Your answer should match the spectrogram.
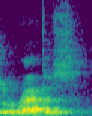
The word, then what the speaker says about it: Aratus: His name was Aratus, A-R-A-T-U-S.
